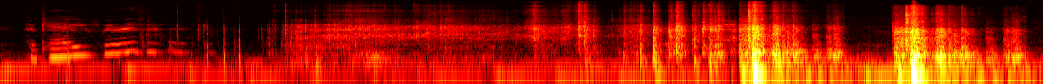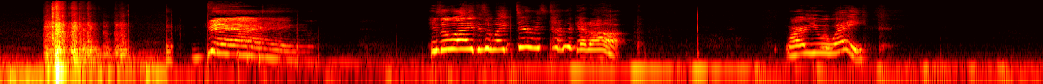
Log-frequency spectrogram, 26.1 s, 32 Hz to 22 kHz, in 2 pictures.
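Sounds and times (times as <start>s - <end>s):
toy car whirring: 3.4s - 10.6s
clacks and knocks: 3.5s - 10.6s, 11.2s - 12.8s, 13.6s - 14.7s
loud crashes: 3.6s - 10.6s, 13.6s - 14.7s.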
